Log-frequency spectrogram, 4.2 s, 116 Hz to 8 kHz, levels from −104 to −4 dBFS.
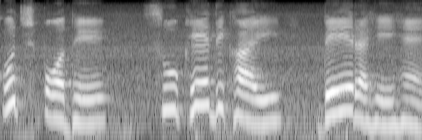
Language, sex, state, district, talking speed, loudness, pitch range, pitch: Hindi, male, Punjab, Fazilka, 100 wpm, -15 LUFS, 205-290 Hz, 225 Hz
